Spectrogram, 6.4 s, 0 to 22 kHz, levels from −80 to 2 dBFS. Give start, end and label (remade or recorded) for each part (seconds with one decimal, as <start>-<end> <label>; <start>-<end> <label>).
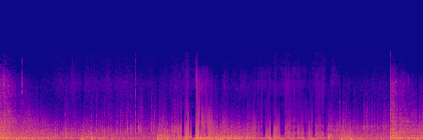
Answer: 0.0-2.7 recorded; 2.7-3.2 remade; 3.2-3.8 recorded; 3.8-4.9 remade; 4.9-6.4 recorded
